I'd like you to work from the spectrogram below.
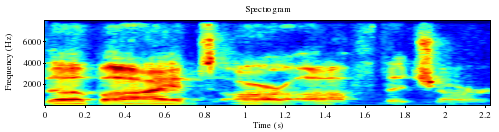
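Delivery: utterly flat, low monotone delivery. Asked whether it could be said more monotone, saying it very monotone. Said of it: "Can I say that any more monotone?".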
